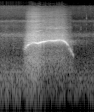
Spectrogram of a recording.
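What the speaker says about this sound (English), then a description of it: "There was a whistle." One short rising-and-level whistle from a person, about a second long, clear and close against silence.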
